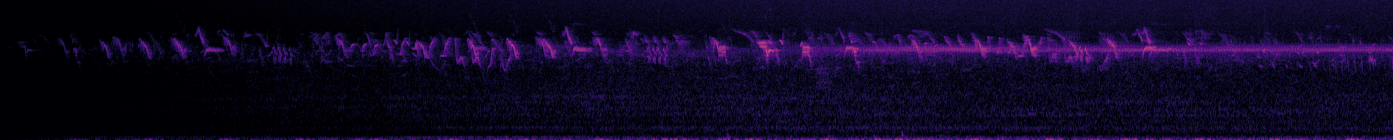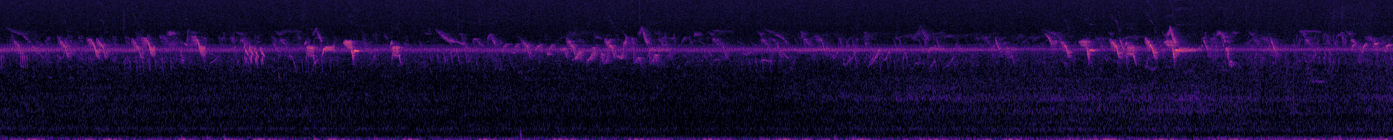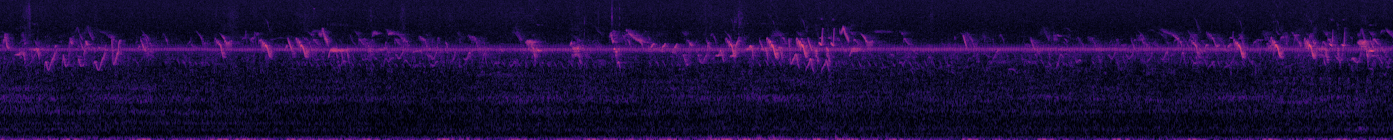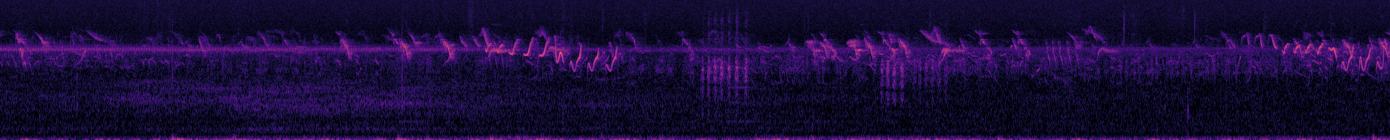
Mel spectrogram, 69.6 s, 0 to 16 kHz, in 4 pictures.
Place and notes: Srem, Puchalski's urban park near the hospital, swamps - swamps in the summer morning
recorder early morning, birds and insects were very active, but h4n mics didn't get the detalis as well all the stereo image. as if the air was trembling from all the noise. unfortunately inevitable car sounds in the background
4 July 2010, ~04:00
